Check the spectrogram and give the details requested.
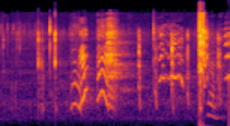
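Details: Two pet Quaker parrots chattering indoors: a rapid jumble of squeaky chirps, clicks and arched, whistled notes sliding up and down, with brief harsher squawks near the end.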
